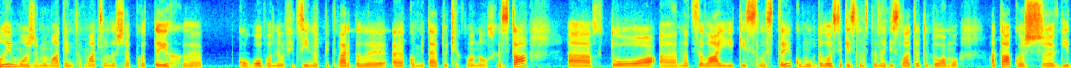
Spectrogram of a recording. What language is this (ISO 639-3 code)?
ukr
